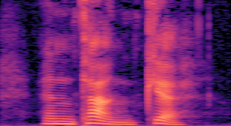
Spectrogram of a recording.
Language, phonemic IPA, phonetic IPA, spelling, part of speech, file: Swedish, /²taŋːkɛ/, [²t̪ʰäŋːkɛ̠], tanke, noun, Sv-tanke.ogg
- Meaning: 1. a thought 2. given, considering, in view of, with regard to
